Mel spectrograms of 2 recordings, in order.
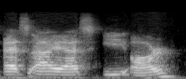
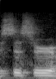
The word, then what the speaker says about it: Siser: So this S-I-S-E-R, that is pronounced Siser, not Siser or Sister, however you say it.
